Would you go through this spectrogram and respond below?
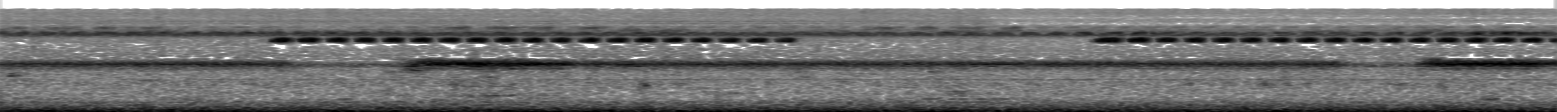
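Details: Crickets sing at night in the countryside: long runs of quick, evenly spaced high chirps separated by pauses, layered over a steady whining insect trill and faint low background noise.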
